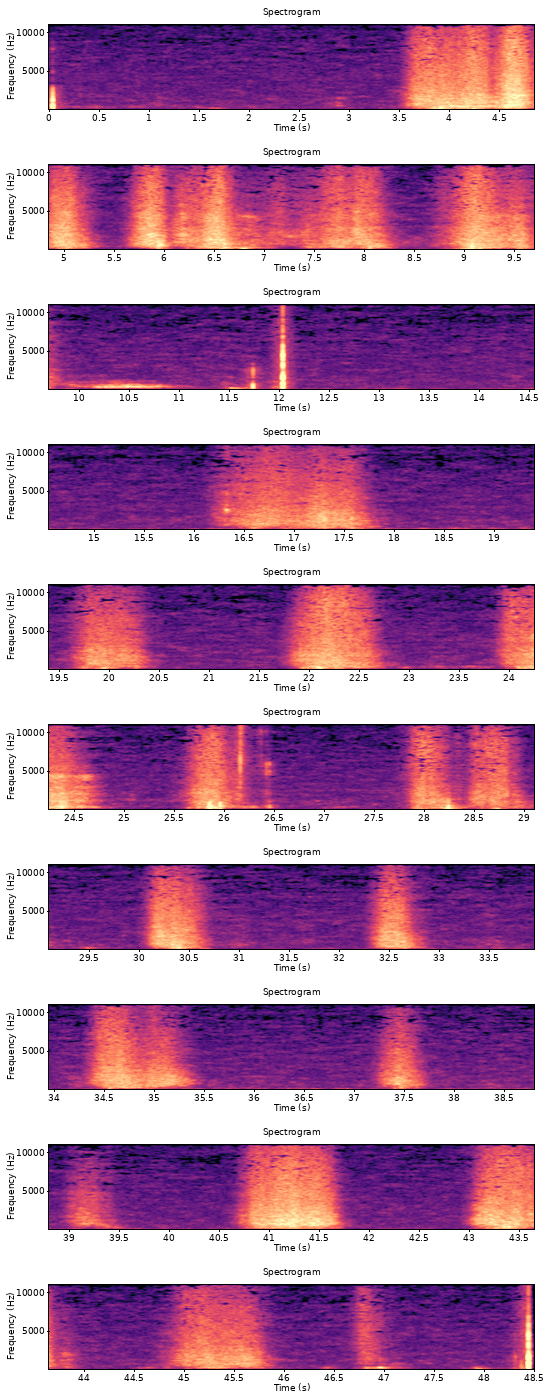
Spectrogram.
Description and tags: Cloth Rubbing
Recorded in closeup to a moleskin military jacket
Rubbing, Cloth, rustle, Moleskin, cruble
